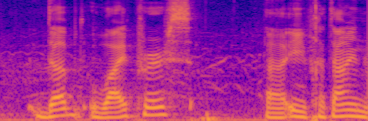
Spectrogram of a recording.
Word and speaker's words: Ypres: a little description about EEP dubbed wipers in Italian ruins dubbed wipers by British troops due to its difficult pronunciation wipers the Belgium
